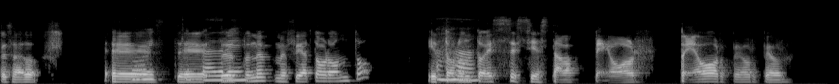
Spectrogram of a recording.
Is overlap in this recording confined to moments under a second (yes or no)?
no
